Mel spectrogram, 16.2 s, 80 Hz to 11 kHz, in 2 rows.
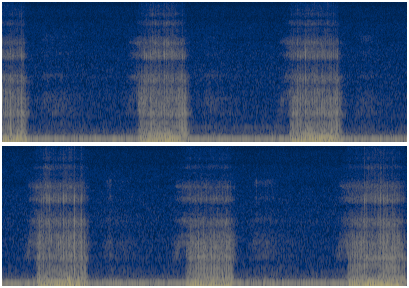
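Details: Adult man (a father) snoring: deep, regular snores on each breath in, about 19 a minute, with quiet pauses between and a steady background hum.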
